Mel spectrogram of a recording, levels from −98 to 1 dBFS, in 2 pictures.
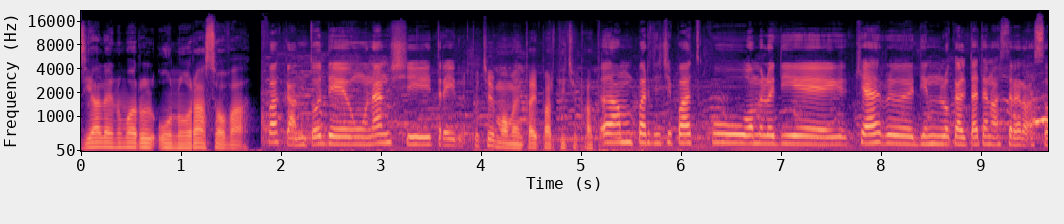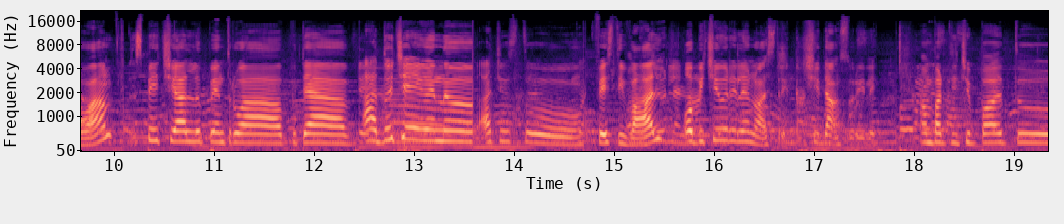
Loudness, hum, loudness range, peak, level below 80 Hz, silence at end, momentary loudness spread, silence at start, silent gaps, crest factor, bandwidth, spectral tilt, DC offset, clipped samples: -22 LUFS; none; 4 LU; -2 dBFS; -52 dBFS; 0 s; 9 LU; 0 s; none; 20 dB; 17.5 kHz; -4.5 dB/octave; under 0.1%; under 0.1%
